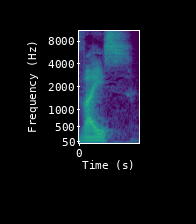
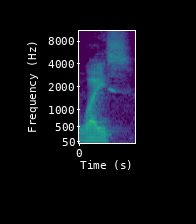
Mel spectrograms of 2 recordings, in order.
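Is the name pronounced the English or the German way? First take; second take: German; English. First: The name is pronounced the German way. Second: The name is pronounced the English way.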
